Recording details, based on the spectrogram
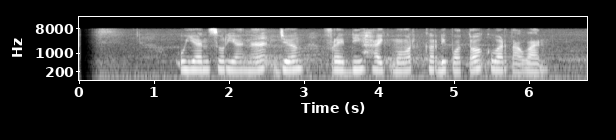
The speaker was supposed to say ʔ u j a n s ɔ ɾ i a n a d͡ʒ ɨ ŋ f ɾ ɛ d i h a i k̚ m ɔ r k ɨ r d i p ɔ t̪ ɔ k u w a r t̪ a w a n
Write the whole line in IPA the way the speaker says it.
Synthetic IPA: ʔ u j a n s u ɾ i a n a d͡ʒ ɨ ŋ f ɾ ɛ d i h a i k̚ m ɔ r k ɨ r d i p ɔ t̪ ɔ k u w a r t̪ a w a n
